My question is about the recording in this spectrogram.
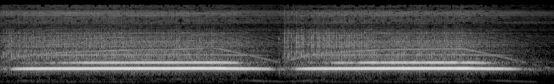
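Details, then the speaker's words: Lionel OO whistling tender, poor whistle after equalizing brush spring tension: two-tone whistle thin and uneven, one tone much weaker, sometimes cutting in and out; whistle motor spinning backwards from reversed brush wires. "so that's where we are right now it still doesn't sound great uh knowing what the problem is I would describe it as it doesn't have as much volume or intensity I can here one of the tones but the other tone is decreased in volume"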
